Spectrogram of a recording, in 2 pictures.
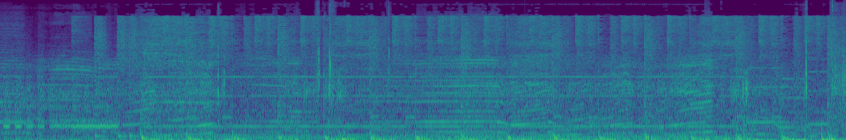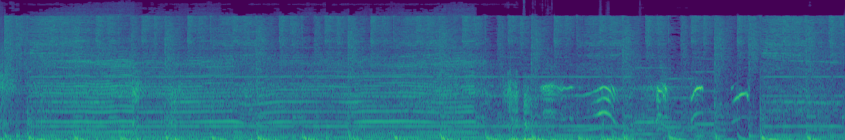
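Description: Electronic dance music with a steady heavy beat, mixed with Ski-Doo snowmobile two-stroke engines revving hard as they plough through deep powder snow. Quick up-and-down rev blips come near the end.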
